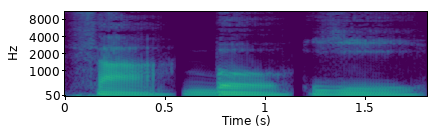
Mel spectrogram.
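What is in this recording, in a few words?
"thaboyi", concatenated syllables; Affixing experiment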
